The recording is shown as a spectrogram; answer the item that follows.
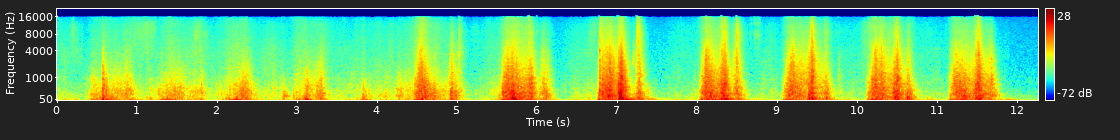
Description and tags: Fluffing A Blanket
Here you go, some free stuff to spice up your vids.
I did a couple of fluffs tbh
MIC: Samsung C01U pro.
pillow, blanket, fluffing, fabric, shake, bed, fluff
